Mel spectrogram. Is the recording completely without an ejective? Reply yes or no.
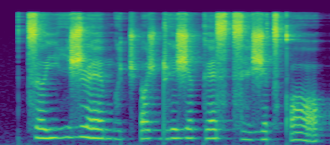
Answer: no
